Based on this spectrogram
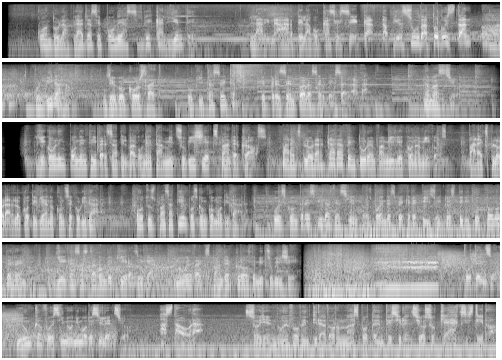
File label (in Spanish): Comercial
